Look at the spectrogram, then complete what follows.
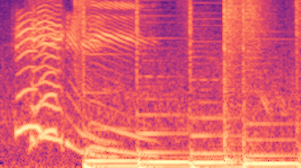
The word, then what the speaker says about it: heki: Heki. Can you tell me the sound the word begins with? Heki. Huh. Kāpai. Heh. Now try sounding out the word heki. Heki. Huh. E.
